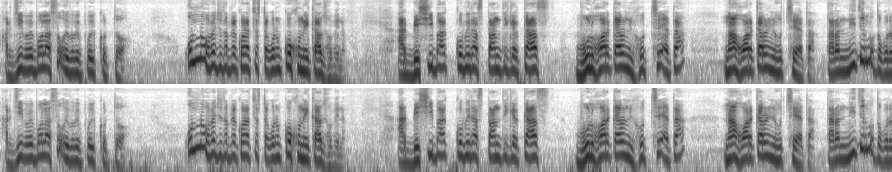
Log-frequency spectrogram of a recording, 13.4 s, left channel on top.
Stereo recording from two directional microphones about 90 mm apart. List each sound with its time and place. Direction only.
0.0 s speech: 35° left (ahead or behind)
2.7 s speech: 20° left (ahead or behind)
4.1 s speech: 20° left (ahead or behind)
5.7 s a sound: 50° left (ahead or behind)
6.2 s speech: 25° left (ahead or behind)
12.0 s speech: 35° left (ahead or behind)
12.7 s speech: 20° left (ahead or behind)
